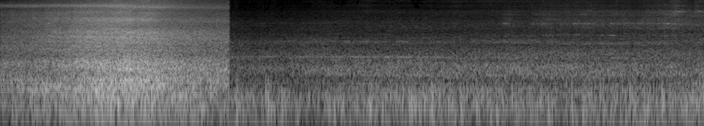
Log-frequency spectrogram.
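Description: Electric train passing close, its rushing noise building to a peak, then cut off abruptly about three seconds in. It is followed by a red-and-white Swiss passenger train running past at a distance, a steady rumble with a faint high wheel squeal near the end.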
